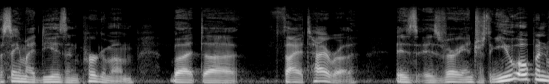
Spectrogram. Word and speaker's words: Thyatira: challenge, the church at Thyatira, as we would say in a lot of English parlance. In Greek, it's actually Thyatira. Thyatira. That's the way that the Greek reads, but we're going to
